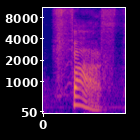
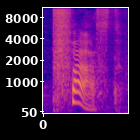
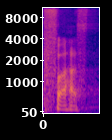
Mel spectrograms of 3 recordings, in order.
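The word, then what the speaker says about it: PFASST: no this is called fast in Germany because we pronounce the p and then first he was annoyed and now he pronounces it everywhere like fast so now it's known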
